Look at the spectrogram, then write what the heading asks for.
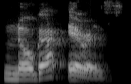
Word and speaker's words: Noga Erez: Anywho, so I really need to know before we do any of this, what is the proper pronunciation of your name? Noga Erez.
